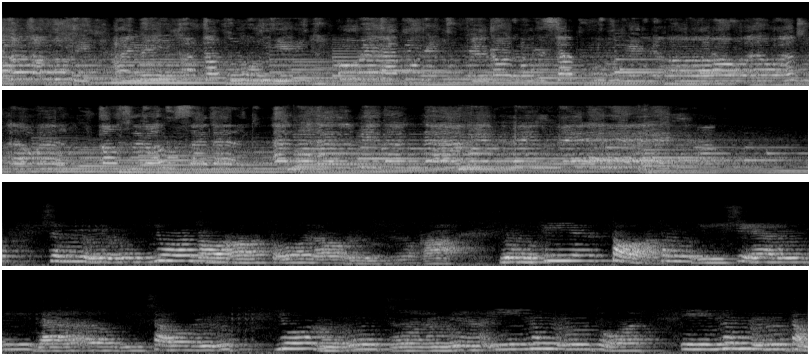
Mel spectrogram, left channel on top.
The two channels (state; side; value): different; both; correlation 0.00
